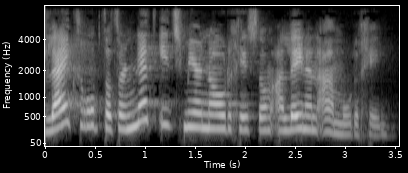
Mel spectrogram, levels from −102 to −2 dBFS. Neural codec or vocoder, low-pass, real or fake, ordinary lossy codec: none; 7.2 kHz; real; none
